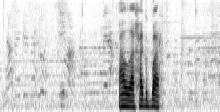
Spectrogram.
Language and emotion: Russian, positive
